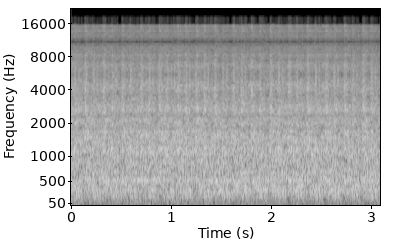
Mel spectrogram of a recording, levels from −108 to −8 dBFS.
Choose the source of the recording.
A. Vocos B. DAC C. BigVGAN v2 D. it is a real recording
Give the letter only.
A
